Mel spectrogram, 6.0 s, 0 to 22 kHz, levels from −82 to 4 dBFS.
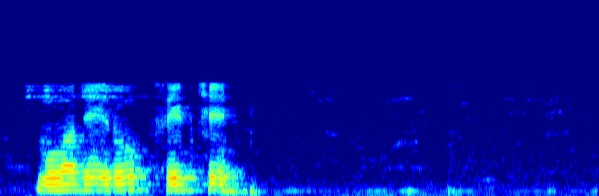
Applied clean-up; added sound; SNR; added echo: none; none; none; none.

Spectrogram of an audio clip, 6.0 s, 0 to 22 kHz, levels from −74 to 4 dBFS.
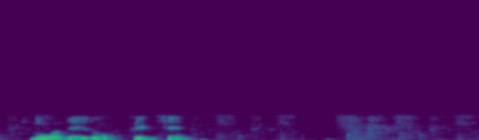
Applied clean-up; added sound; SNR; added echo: classical method log-MMSE.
